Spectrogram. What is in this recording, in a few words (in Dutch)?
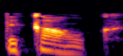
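"de kalk", Dutch; Natuur samenvatting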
